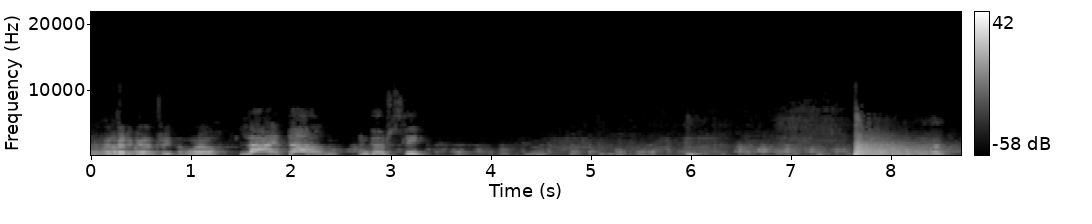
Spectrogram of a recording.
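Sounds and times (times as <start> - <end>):
laughter: 0.0 - 1.2, 2.2 - 8.6
speech: 0.1 - 3.4, 8.4 - 8.6
gunshot: 7.6 - 8.6.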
